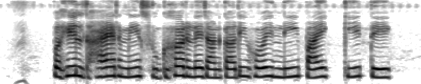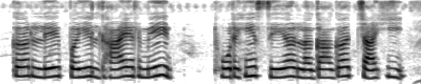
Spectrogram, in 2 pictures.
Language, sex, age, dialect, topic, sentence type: Chhattisgarhi, female, 18-24, Northern/Bhandar, banking, statement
